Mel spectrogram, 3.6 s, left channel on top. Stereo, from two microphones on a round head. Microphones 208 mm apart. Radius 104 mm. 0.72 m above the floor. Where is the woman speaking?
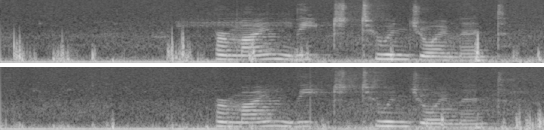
30° left (ahead or behind), 1.9 m.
